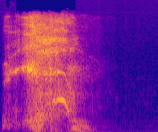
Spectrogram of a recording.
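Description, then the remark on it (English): A single loud, harsh cough bursts out, rasping for under a second before trailing off into quiet, with no one speaking. “Who's coughing?”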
